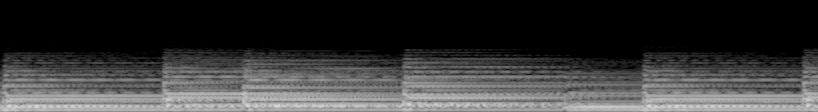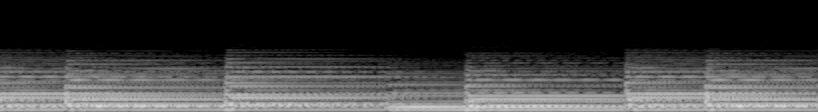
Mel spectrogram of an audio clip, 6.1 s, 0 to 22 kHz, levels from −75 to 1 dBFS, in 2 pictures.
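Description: Periodic clock jitter runs through the whole clip: interference is shaking the converter's sampling clock at around 1 kHz, so every component of the sound gains sidebands that far above and below it, strongest at higher frequencies. It sounds like a rough, metallic edge that disappears in silence.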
